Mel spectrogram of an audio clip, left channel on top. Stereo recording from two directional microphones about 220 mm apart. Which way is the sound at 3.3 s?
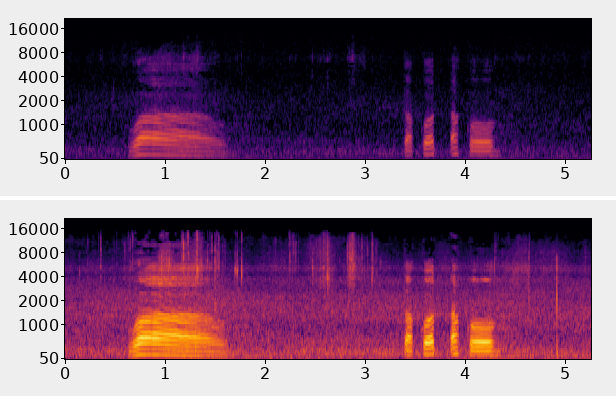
25° left (ahead or behind).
